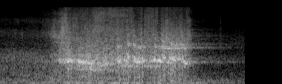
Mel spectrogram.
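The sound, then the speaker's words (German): Tires screech loudly as two cars make a full emergency stop behind a white Fiat 128 with diplomatic plates that braked suddenly, a sustained high-pitched squeal rising over road noise for about a second and a half before cutting off. “Dann bremst der vorne eingescherte Fiat plötzlich ab. Die beiden Autos dahinter legen eine Vollbremsung ein.”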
